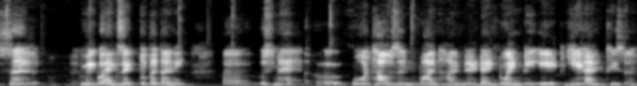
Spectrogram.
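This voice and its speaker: A woman's high-pitched voice comes through with noticeable background noise. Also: fairly even intonation. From Himachal Pradesh, India (Shimla). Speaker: nursing exam topper. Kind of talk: interview. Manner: halting.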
